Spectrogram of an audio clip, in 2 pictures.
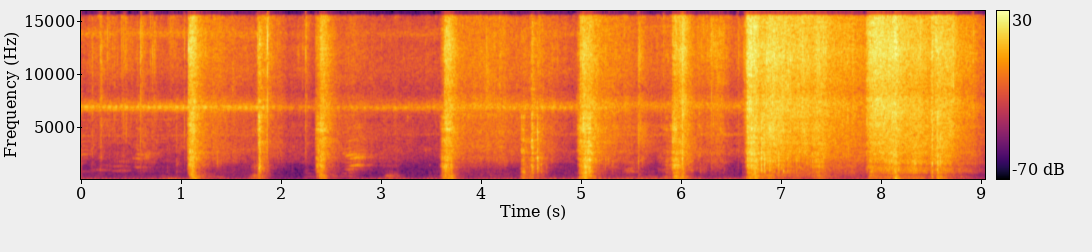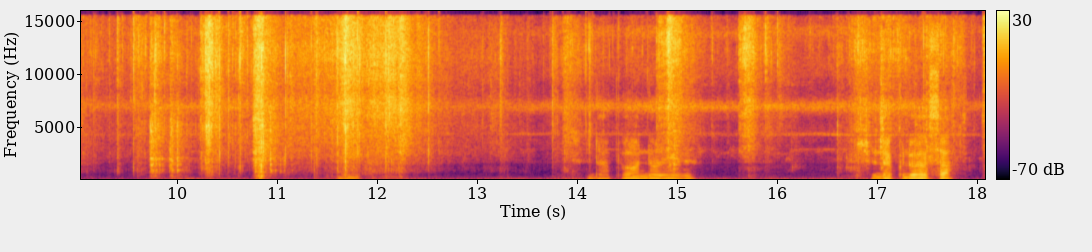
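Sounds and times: footsteps crunching dry leaves: 6.4s - 18.0s.

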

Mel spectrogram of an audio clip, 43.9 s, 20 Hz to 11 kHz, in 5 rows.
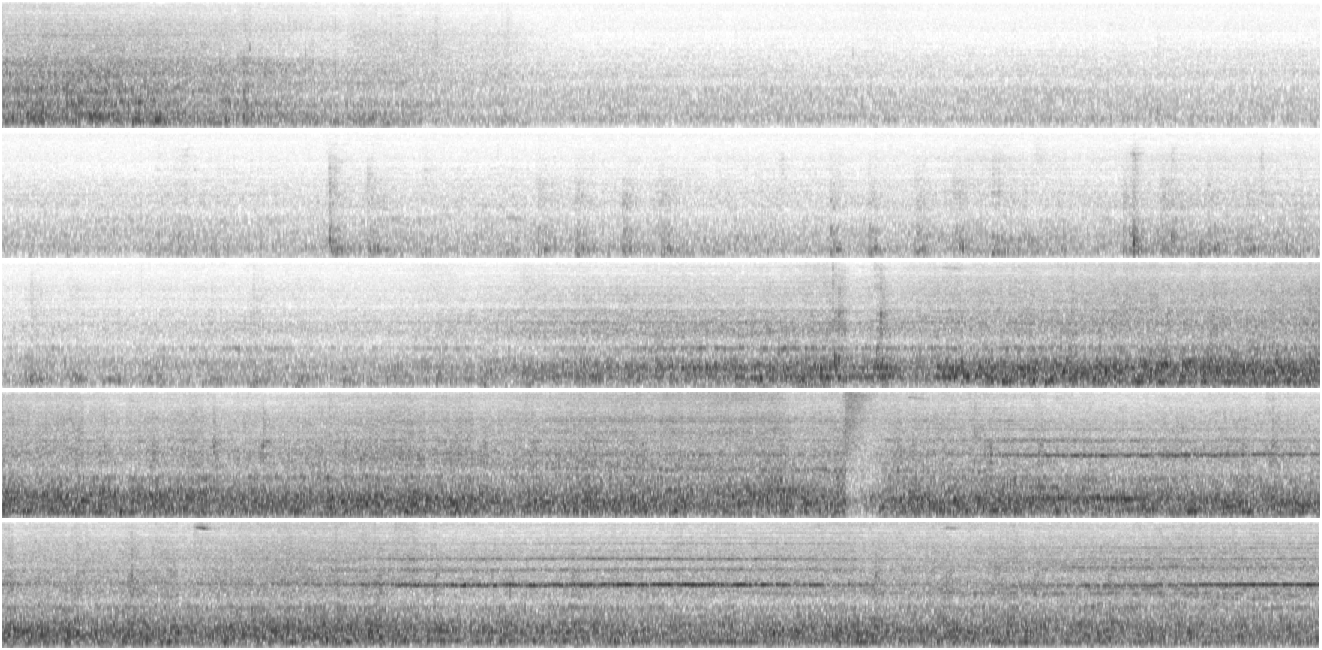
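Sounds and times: train rumble: 6.8s - 43.9s
train wheels clicking over rail joints: 9.8s - 21.2s, 22.5s - 39.1s
high-pitched brake squeal: 32.8s - 35.4s, 37.2s - 41.4s, 42.1s - 43.9s.

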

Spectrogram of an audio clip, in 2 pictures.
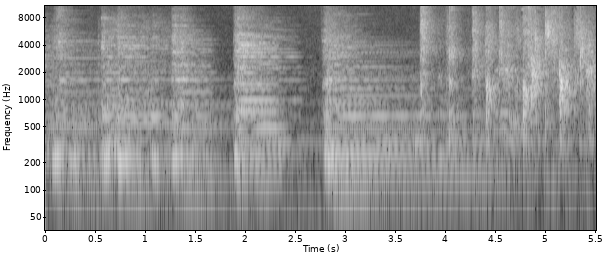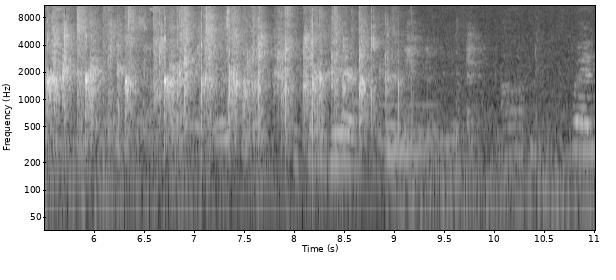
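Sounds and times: acoustic guitar strumming: 0.0s - 6.2s, 8.6s - 10.0s.

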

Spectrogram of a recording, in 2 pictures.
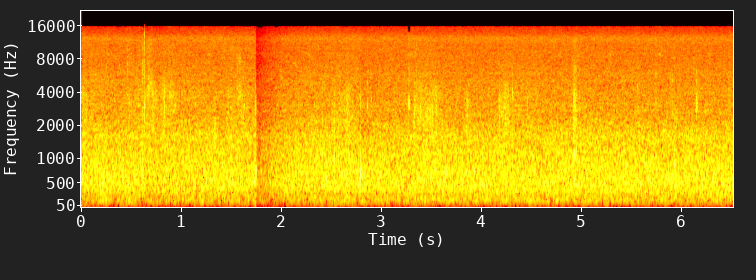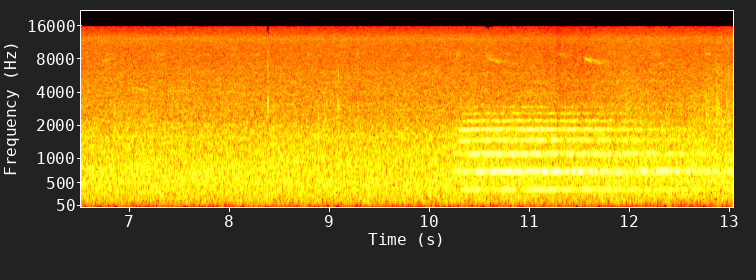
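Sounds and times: steady rushing noise: 10.1s - 13.0s
train horn blast: 10.2s - 13.0s.

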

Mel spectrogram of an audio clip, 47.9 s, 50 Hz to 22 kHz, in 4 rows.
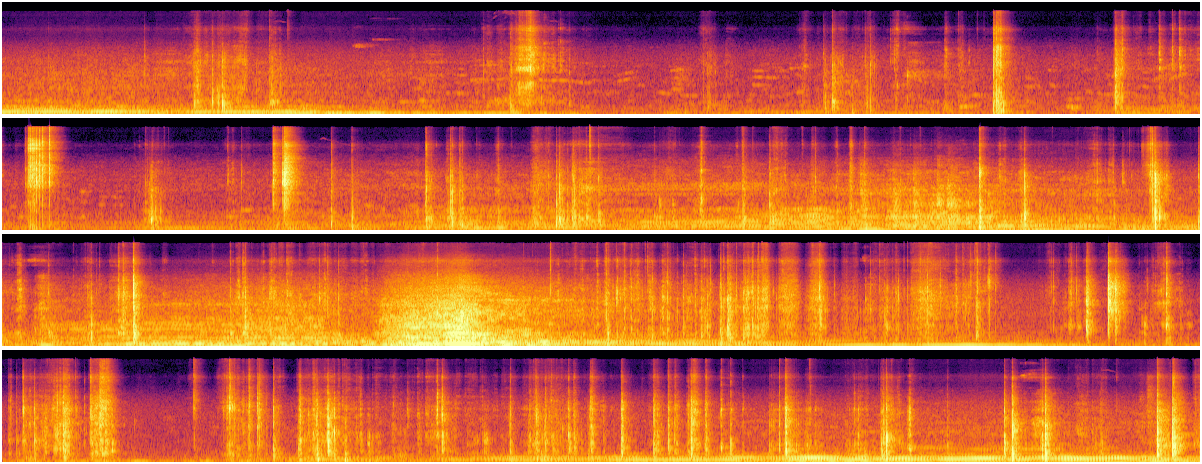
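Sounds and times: knife and box clicks: 11.6s - 12.6s.

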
